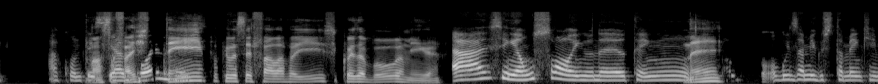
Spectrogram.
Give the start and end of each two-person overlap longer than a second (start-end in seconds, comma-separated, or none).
0.8-2.1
